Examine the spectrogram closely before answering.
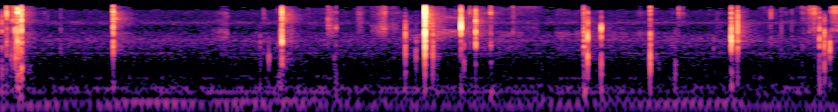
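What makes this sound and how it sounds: A small bar of soap in a crinkly plastic film wrapper is held in both hands while fingertips scratch and crinkle the wrapper. Sharp, bright crackles and snaps of about a dozen quick bursts stand out over a faint low hum, each dying away almost instantly.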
